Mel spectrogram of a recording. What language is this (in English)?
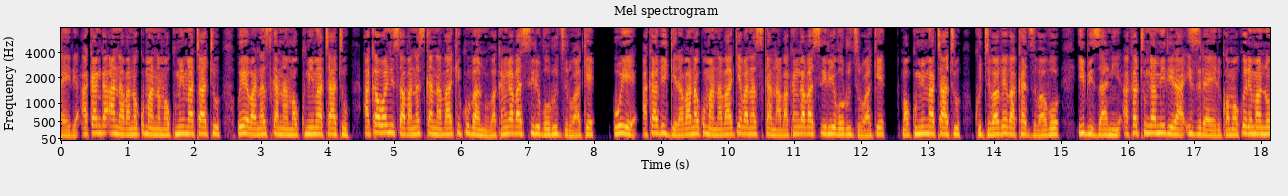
Shona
